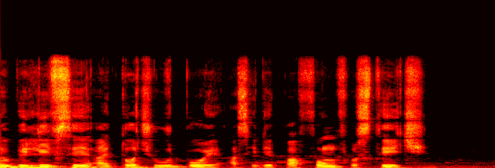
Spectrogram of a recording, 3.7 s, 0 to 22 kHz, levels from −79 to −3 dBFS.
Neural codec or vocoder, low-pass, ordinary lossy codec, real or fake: none; 14.4 kHz; none; real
